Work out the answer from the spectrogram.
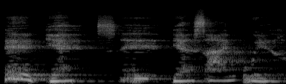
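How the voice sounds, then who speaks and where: A woman's voice: low voice, lively intonation, extremely slow, heavily acted. An actress playing a menacing, bloodthirsty undead female ghost in a radio horror drama, theatrical and commanding, often dropping into whispers. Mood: urging, taunting. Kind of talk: old-time radio horror drama acting. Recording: very echoey reverberant hall, music underneath.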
